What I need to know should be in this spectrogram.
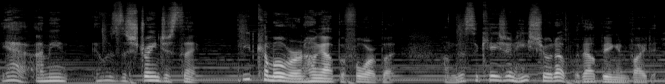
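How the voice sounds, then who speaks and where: A man's voice: fairly high pitch, expressive, brisk, over music, close to an everyday voice. A man playing a knowing young man in an audio drama, talking in a casual, matter-of-fact way. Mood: brooding. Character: Zeb, knowing young man telling eerie memories.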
